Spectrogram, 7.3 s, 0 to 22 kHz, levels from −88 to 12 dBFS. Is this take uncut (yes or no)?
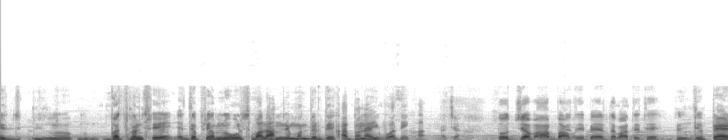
no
